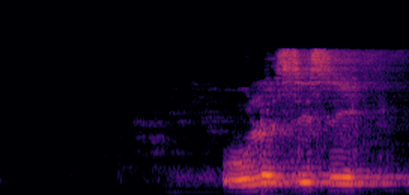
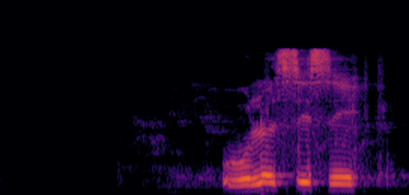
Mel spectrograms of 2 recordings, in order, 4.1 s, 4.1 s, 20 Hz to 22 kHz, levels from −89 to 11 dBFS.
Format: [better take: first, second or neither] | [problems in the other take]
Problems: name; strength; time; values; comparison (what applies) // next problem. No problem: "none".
second | room echo; dies away in 2 s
